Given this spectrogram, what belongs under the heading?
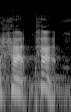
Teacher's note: the lot vowel, which normally lives back here, your tongue cupping low down in the back for an open ah sound, moves forwards towards where trap used to be. So in Chicago, it's not a hot pot, it's a hat pat.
